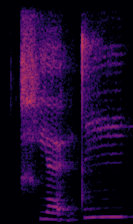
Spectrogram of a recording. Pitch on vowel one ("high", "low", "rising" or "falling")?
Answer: low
